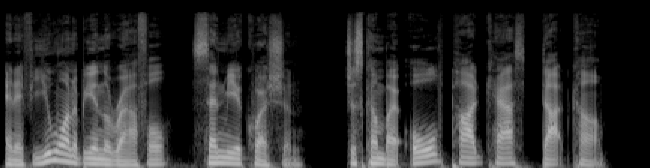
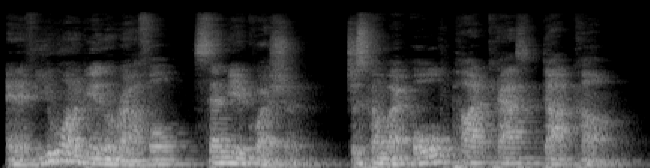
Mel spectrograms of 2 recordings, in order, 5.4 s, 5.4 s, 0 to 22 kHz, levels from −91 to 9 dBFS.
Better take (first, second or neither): first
